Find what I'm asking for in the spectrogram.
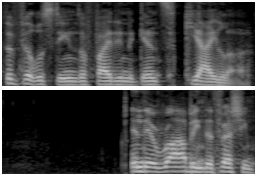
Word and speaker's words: Keilah: Keilah is how you pronounce it.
